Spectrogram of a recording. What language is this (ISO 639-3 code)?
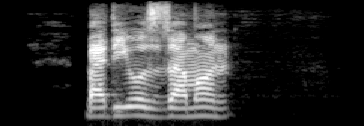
fas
